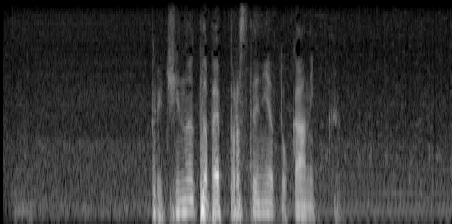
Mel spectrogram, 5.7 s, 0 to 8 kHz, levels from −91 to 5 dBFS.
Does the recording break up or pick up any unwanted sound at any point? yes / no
no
